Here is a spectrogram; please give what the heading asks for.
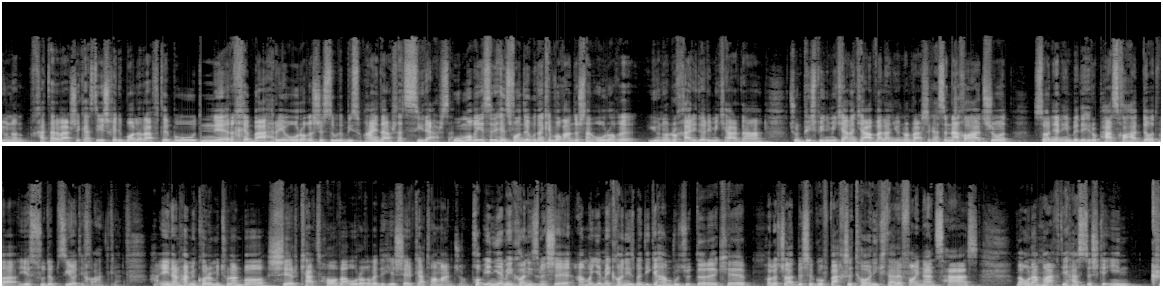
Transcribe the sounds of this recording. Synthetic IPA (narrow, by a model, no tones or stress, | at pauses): juːnɒnxæt̪ʰæɾevæɾʃe̞cʰæst̪eɡiʃxejlibɒːlɒɾæft̪e̞buːd̪̥ne̞ɾxe̞bæ̰hɾejeoɾɒːɣeʃest̪ebud̪ebist̪o̞pʰæɲd͡ʒd̪æɾsæd̪siːd̪æ̰ɾsæ̰unmoːɣeje̞seɾiɦezfɒːnd̪ejbuːd̪æncʰevɒːɣeænd̪ɒːʃt̪ænoɾɒːɣe | juːnɒnroxæɾiːd̪ɒːɾiːmiːcʰæ̰ɾd̪ænd̥̪t͡ʃʰonpʰiːʃbiːniːmiːcʰæɾd̪æncʰeʔæ̰vːælænjuːnɒnvæɾʃe̞cʰæst̪enæxɒːhæd̪̥ʃo̞d̪̚ | sɒːnijænʔḭːnbe̞d̪e̞hiːɾopʰæsχɒːɦæd̪ːɒːd̪væ̰jesuːd̪ez̥ijɒ̰ːd̪ixɒ̰ːhæ̰nd̪̥cʰæɾd̪enænɦæminkʰɒːɾomit̪ʰunænbɒːʃe̞ɾcʰæt̪ʰhɒːvæ̰ʔoːɾɒːɣee̞d̪eɦije̞ʃḛɾcʰæt̪hɒːmæ̰nd͡ʒɒ̰ːmxo̞biːnjeme̞kʰɒːnizmeʃḛʔæmːɒːje̞me̞kʰɒːnizme̞d̪iːɟeɦæmvod͡ʒuːd̪̚ːɒːɾe̞cʰe̞ | hɒːlɒːʃɒːjæd̪be̞ʃeɡof̚bæxʃe̞t̪ʰɒːɾiːcʰt̪ʰæɾe̞fɒjnænshæst̪væ̰ʔuːnhæmvæχt̪ʰiːɦæst̪e̞ʃcʰe̞ʔinkʰ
